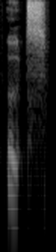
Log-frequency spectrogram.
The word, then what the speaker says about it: Utz: And the 630 here says, it's not Utz, it's Utz. Do you have a confirmation on pronunciation? I always thought it was Utz. It's U-T-Z.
